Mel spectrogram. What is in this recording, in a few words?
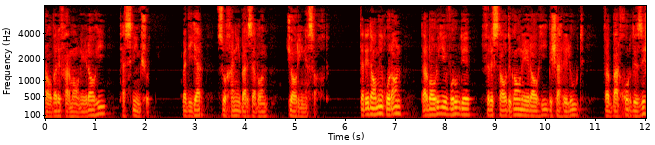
Dari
